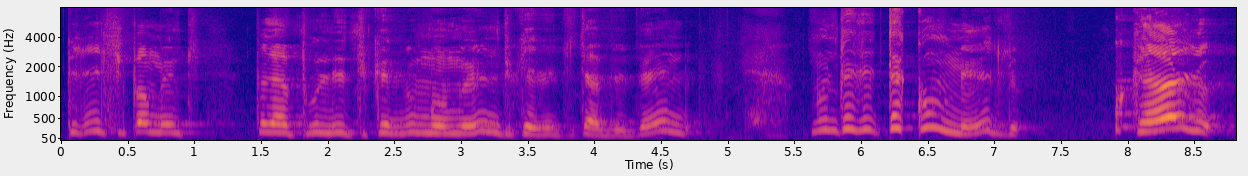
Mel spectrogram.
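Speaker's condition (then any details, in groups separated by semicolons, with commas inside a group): Cerebral palsy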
